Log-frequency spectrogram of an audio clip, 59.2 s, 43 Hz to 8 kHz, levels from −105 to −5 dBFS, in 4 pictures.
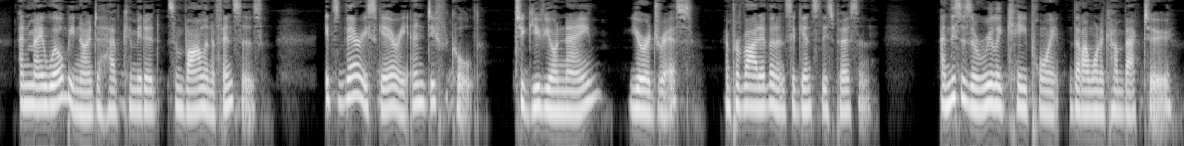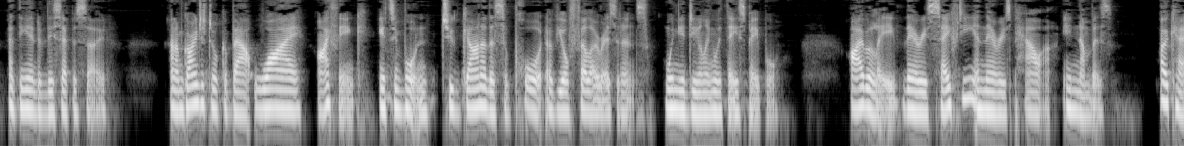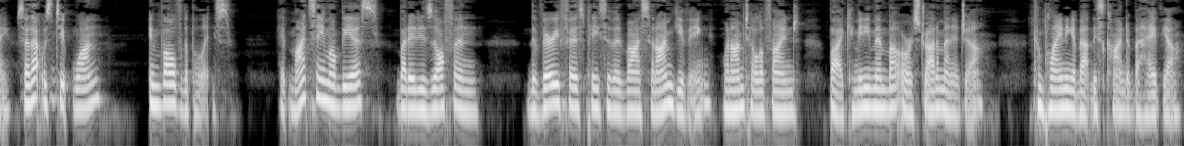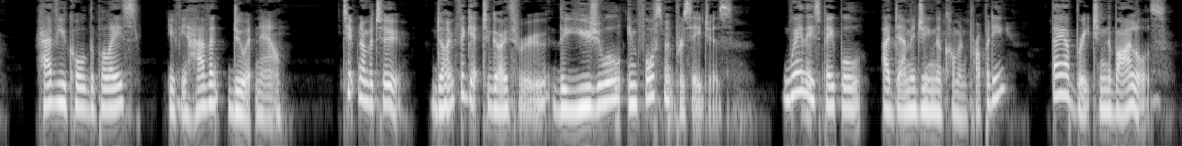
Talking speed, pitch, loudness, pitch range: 165 wpm, 165 Hz, -19 LUFS, 155-190 Hz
